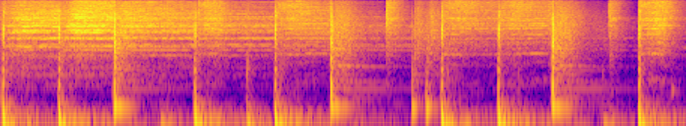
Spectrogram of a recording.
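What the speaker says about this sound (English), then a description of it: "We end up with like a drum kit that sounds like this" A drum kit playing a steady beat with punchy kick and snare hits and ringing cymbals, close and fairly loud.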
